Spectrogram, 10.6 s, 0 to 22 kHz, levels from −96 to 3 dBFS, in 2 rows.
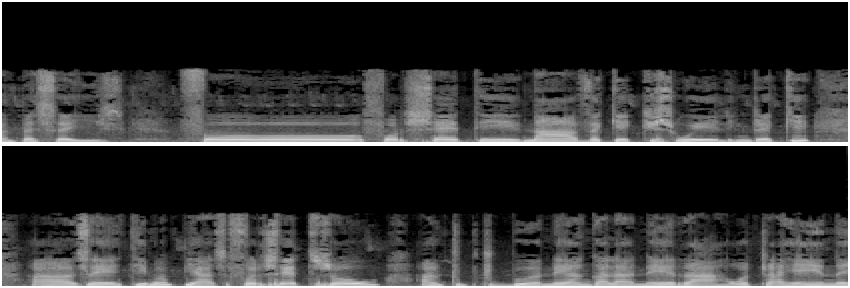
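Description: Throughout the speech, the sound is plainly rough and grainy, with noise between harmonics. The likely cause is low-delay AAC compression (AAC-ELD), whose short frames are starved at a rate consistent with 32 kbps.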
